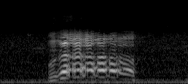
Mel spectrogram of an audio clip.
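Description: A goat gives a single wavering, nasal bleat lasting just under a second.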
